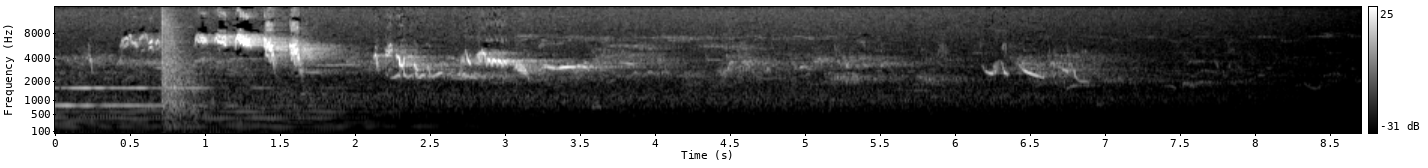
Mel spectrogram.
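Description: Birds chirping and singing in short, quick calls that fade away toward the end. A held musical chord dies out in the first three seconds, and a sharp knock sounds under it about a second in.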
